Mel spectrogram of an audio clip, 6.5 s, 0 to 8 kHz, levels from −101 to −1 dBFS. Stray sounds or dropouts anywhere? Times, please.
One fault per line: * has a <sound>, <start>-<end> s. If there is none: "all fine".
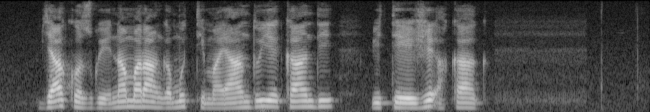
all fine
